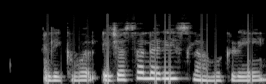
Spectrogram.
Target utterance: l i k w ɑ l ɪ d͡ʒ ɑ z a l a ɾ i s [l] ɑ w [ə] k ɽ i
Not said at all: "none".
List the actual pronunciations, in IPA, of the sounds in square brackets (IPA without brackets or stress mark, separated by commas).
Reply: l, ə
